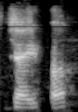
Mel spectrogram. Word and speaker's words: Jafa: always my grandfather's name people often pronounce it as Arthur Jaffa and it's not Jaffa it's japa but I would say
